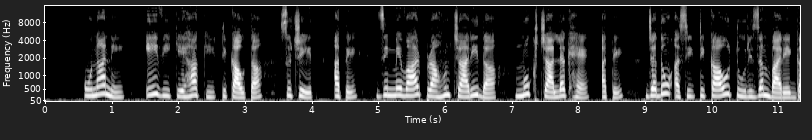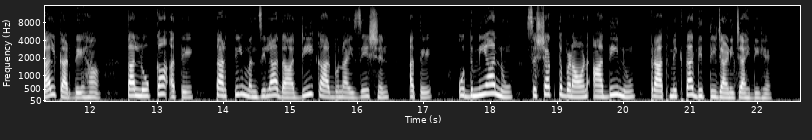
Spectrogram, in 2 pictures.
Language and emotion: Punjabi, neutral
